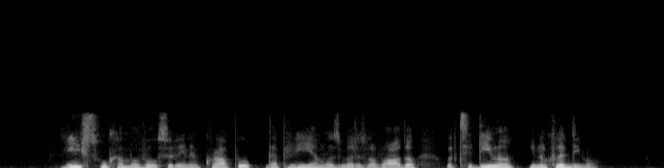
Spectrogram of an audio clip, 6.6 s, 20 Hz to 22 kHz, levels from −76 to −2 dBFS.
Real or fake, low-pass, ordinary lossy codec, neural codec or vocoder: fake; 7.2 kHz; none; codec, 16 kHz, 1.1 kbps, Voila-Tokenizer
